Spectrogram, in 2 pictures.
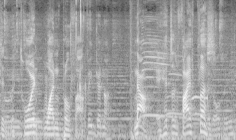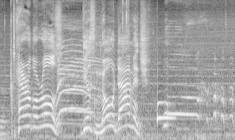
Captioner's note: laughter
